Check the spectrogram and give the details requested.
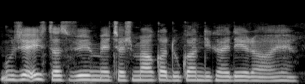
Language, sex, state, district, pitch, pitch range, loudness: Hindi, female, Arunachal Pradesh, Papum Pare, 195 Hz, 185-205 Hz, -16 LUFS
